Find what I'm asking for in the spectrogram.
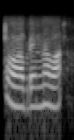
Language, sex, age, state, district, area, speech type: Tamil, male, 30-45, Tamil Nadu, Salem, urban, conversation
